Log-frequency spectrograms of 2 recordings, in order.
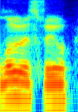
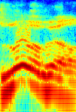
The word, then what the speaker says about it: Louisville: People love to call Louisville Lewisville. Because of Louiswis, you know, the name Lewis. Yep. It's Louis It's Louisville. The S is silent.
